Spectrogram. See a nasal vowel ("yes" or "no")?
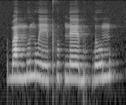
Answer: no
